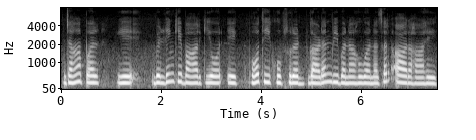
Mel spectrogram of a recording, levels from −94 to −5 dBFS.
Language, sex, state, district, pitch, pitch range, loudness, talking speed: Hindi, female, Rajasthan, Jaipur, 245 Hz, 235-260 Hz, -14 LUFS, 160 wpm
